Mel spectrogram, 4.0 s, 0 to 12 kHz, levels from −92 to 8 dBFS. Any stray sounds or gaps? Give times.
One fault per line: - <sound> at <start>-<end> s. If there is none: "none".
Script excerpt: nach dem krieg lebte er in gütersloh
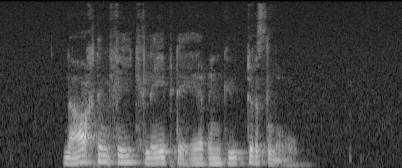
none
